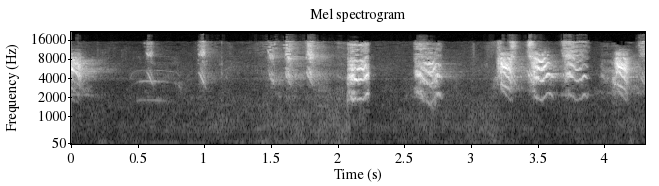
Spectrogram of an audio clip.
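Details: A female Double-collared Seedeater calls to excite a male, giving faint high notes that build into louder, rough chirps roughly twice a second.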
